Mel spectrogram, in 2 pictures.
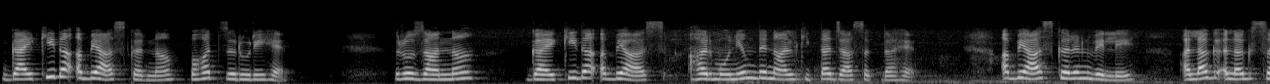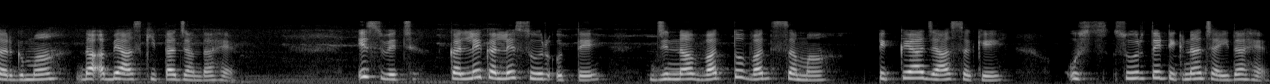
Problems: background sounds at intervals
